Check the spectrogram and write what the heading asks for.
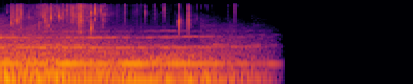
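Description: Background music with sustained notes, overlaid with wet dripping and splattering sound effects; it fades and then cuts off to silence about one and a half seconds in.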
